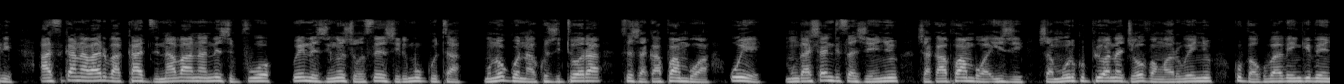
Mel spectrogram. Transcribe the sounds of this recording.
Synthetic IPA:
asikanaʋaɾiʋakad͡zinaʋanane̞ʐip͡fuwo̞ | uje̞ne̞ʐimwe̞ʐo̞se̞ʐiɾimuɡʱuːta | muno̞ɡʱo̞nakuʐito̞ɾa | se̞ʐakapaːmbwa | uje̞ | muŋɡaʃandisaʐe̞ɲu | ʐ̥akapambwaiʐiʐ̥amuɾikupiwanad͡ʒe̞ɦo̞vʱamwaɾiwe̞ɲu | kub͡vak̬uʋaʋe̞ŋɡiʋe̞ːɲu

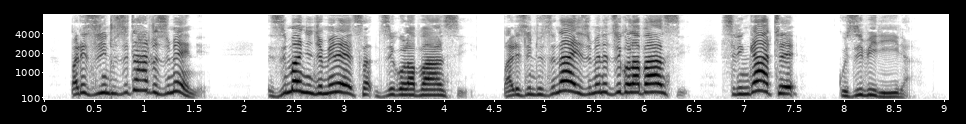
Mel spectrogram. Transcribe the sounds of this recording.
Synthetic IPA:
palizintʰuzitat̬uzimɛnɛ | zimand͡ʒɛnd͡ʒɛmɛɾɛt͡sad͡zikɔlap̬ansḭ | palizintʰuzinajizimɛnɛd͡zikɔlap̬ansi̥ | siliŋɡatʰɛ | kuzipiɾiːɾa̰

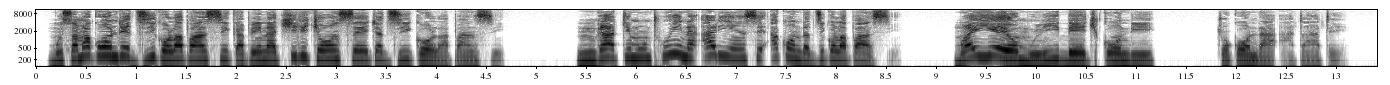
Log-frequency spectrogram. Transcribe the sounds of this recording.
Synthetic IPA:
musamakɔndɛd͡zikɔlapansikapɛnat͡ʃiɾit͡ʃɔnsɛt͡ʃad͡zikɔlapaːnsḭ | ŋɡatimuntʰuwinaʔalijɛnsɛʔakɔndad͡zikɔlapaːnsi̥ | mwaijɛjɔmuliɓɛt͡ʃi̥kɔndi | t͡ʃɔkɔndaʔataːtɛ̰

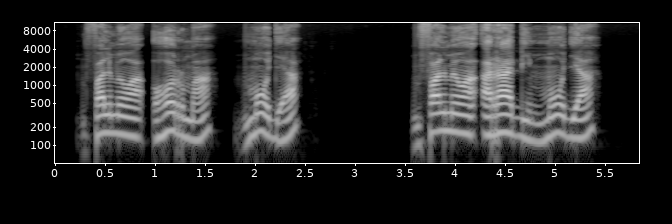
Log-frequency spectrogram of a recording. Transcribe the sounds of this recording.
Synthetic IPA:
m̩falmɛwaɦɔɾma | m̩mɔʄa | m̩falmɛwaʔaɾaɗim̩mɔʄa

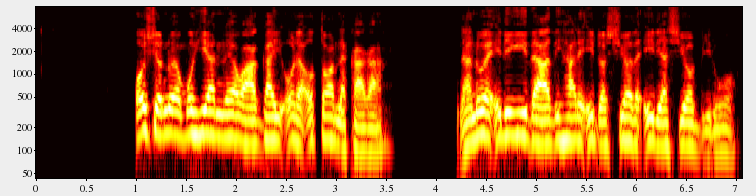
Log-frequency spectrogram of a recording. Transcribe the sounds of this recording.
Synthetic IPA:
oɕjɔnewɛmoɦianeɾɛwaɡaiʔoɾeaotɔnɛkaɣa | nʔanewɛʔeɾiɣiðaːðiɦaɾeʔidɔɕjɔðɛʔiɾeaɕjɔbiɾwɔ

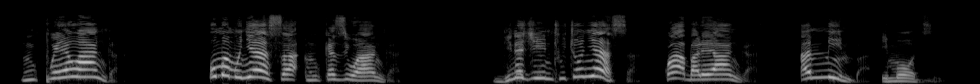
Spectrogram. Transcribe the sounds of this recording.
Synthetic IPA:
m̩pwɛjawaːŋɡa | umamuɲasam̩kaziwaːŋɡa̰ | ndinɛt͡ʃintʰut͡ʃɔɲasa̰ | kwaːɓalɛaŋɡa̰ | am̩mimba̰imɔːd͡zi

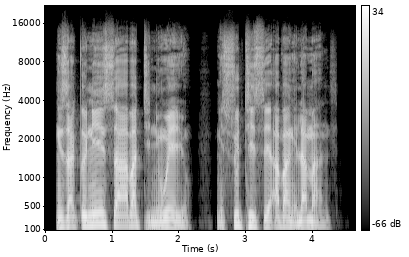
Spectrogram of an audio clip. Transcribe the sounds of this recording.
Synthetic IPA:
ŋizaǃinisaːβad̥ʱiniwɛjɔ | ŋisutʰisɛʔaβaŋɛlama̰ːnd͡ɮʱa

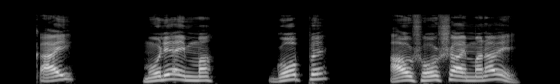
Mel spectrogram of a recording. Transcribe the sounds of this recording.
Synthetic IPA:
kʼɐj | mɔlɪjɐɪmːɐ | ɡo̞ːpːɛ | ʔɐwʃo̞ːʃːaːɪmːɐnɐweː

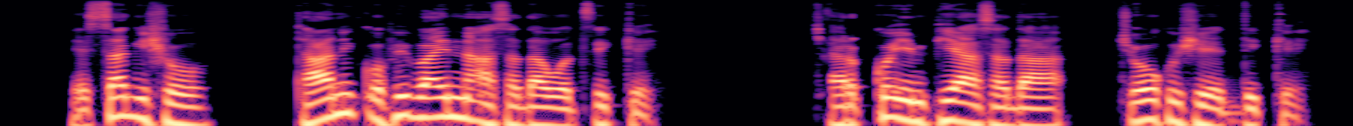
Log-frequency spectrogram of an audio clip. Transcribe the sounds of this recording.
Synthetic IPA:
hɛsːɐɡɪʃɔ | t̪aːnɪkʼɔpɪbɐjnːɐːsɐd̪ɐwɔt͡sʼːɪkːḛ | t͡ʃʼɐɾkːɔɪmpːɪjaːs̬ɐd̪ɐ | t͡ʃʼoːkʊʃeːd̪ːɪkːḛː

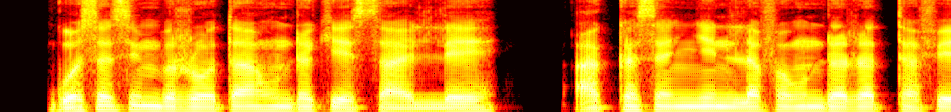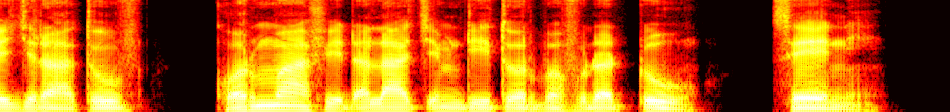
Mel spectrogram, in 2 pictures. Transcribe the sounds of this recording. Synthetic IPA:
ɡɔsɐsɪmbɪrːoːt̪aːhʊnd̪ɐke̞ːsːaːɪlːe̞ː | ɐ̰kːɐsɐɲːɪnlɐfɐhʊnd̪ɐrːɐt̪ːɪɐfe̞ːd͡ʒɪɾaːt̪uːf | kʰɔɾmaːfɪᶑɐlaːt͡ʃʼɪmd̪iːt̪ɔɾbɐfʊᶑɐᶑuː | se̞ːnɪ̰

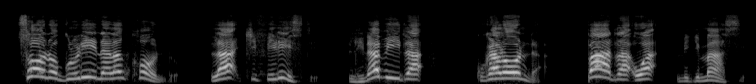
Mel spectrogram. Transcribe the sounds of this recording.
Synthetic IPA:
t͡sʰɔnɔɡululinalaŋkʰɔndɔ | lat͡ʃifilisti̥ | linapita | kukalɔnda̰ | mpatawa | mikima̰ːsi̥

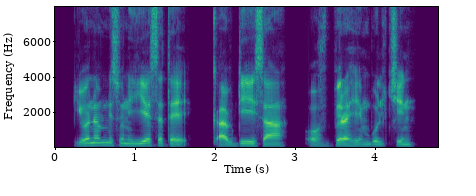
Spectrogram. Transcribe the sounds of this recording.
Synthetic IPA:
jo̞ːnɐmnɪsʊnɪje̞ːs̬ːɐt̪ɐʔɛ̰ | kʼɐbd̪iːɪsaː | ɔfbɪɾɐhɪnbʊlt͡ʃiːn

